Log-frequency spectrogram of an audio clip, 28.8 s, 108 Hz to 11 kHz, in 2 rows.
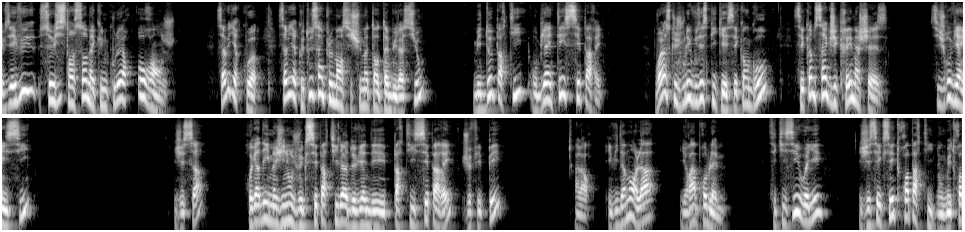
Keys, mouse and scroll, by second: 0.0-5.5 middle drag, 5.5 Tab, 6.9 click, 7.5 click, 10.3-11.0 scroll down 2, 11.0-15.1 middle drag, 13.9-14.4 scroll up 2, 15.1 scroll up 2, 15.8 click, 16.8 Tab, 17.3-17.9 scroll down 2, 17.9-28.8 middle drag, 21.2 p, 23.8 Escape.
